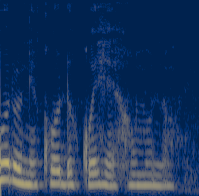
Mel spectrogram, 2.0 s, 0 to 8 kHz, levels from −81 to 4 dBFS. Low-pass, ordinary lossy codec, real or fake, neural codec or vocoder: none; none; fake; codec, 16 kHz, 16 kbps, FunCodec, trained on LibriTTS, 50 frames a second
